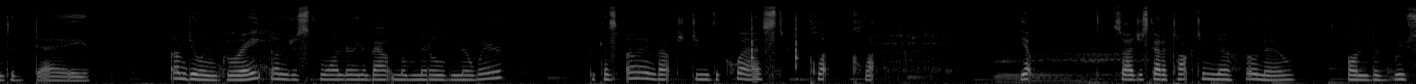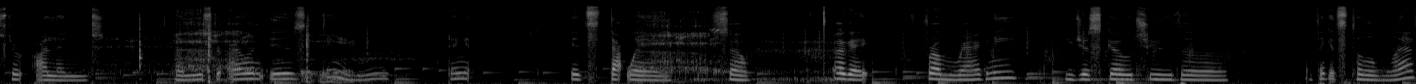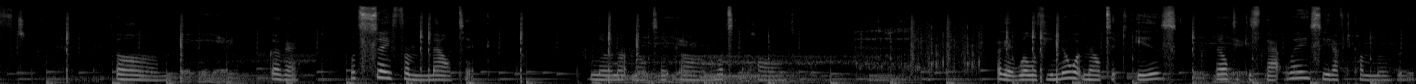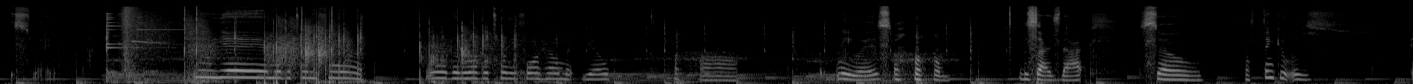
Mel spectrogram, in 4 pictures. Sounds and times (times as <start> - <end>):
Speech: 0.0 - 0.9, 1.7 - 5.1, 5.9 - 8.8, 11.2 - 15.2, 15.9 - 18.9, 19.9 - 21.7, 22.4 - 26.4, 27.2 - 28.6, 29.5 - 33.2, 34.2 - 36.3, 38.3 - 43.1, 44.4 - 48.6, 49.5 - 49.9, 50.7 - 52.0, 52.6 - 56.6.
